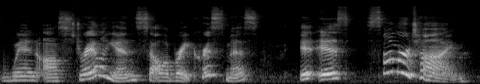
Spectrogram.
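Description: It is said with excited, strong feeling.

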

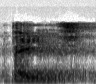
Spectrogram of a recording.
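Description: It is said with an American pronunciation.

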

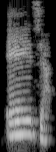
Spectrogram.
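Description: The double L sounds like a 'zh'. "중남미에서는 네, 약간 지읒 발음이 나니까"

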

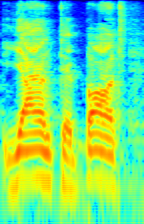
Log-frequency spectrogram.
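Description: The name is pronounced with Dutch sounds. The speaker calls it right.

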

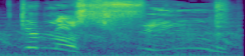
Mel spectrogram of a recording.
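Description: It is said in an exaggerated posh British accent.

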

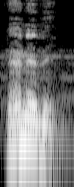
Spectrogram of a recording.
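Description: It is said at a high, irritated pitch. The speaker is annoyed. "उच्च, झल्लाहट"

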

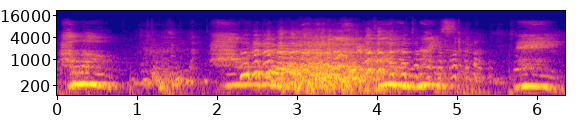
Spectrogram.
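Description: It is said in a hot, breathy voice.

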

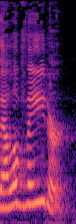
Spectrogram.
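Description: The middle t is a quick tapped r-like sound. "americano falando elevator"

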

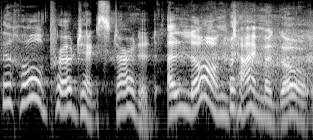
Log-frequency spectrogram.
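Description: It is said in a small put-on voice.

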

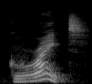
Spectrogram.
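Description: It is said in a really happy tone. "The second great is really happy"

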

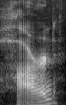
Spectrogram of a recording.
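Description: The r after the vowel is clearly pronounced. "Das R wird im amerikanischen Englisch immer ausgesprochen"

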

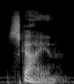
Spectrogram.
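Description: The word is said with an English pronunciation. This is how an English speaker might say it. "Or as you might pronounce it"

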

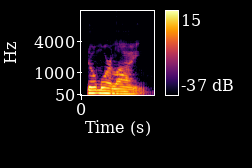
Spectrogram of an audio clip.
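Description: The voice sounds gentle and calm. The speaker is calmly talking it through. "I might have said in the previous times"

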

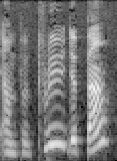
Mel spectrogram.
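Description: The S in plus is silent. "That would be the Paris way of saying things"

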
